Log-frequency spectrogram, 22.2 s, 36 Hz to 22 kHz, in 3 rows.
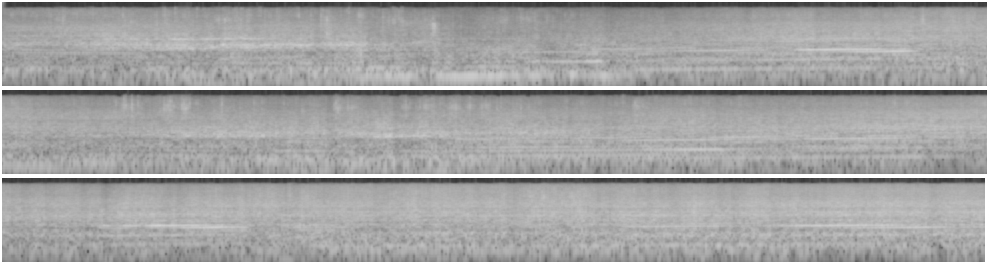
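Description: Porsche 997 Carrera S flat-six engine heard from inside the cabin, pulling hard through the gears at speed. The pitch climbs, drops at each upshift, and climbs again several times.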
